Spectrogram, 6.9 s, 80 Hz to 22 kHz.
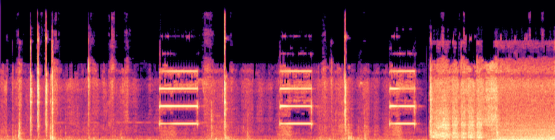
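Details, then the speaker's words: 2007 Toyota Tundra 4.7L V8 after repairing stripped cylinder 3 spark plug thread (P0303 misfire) and new ignition coil: chimes, quick crank and catch, even idle with no miss; code cleared, no check engine light; normal idle. "Alrighty. Look at that, sounds pristine. No more check engine light."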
